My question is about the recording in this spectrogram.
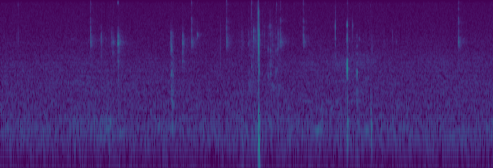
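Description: Faint computer-mouse clicks: a dozen or so short, sharp clicks at uneven intervals, the loudest about four seconds in.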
